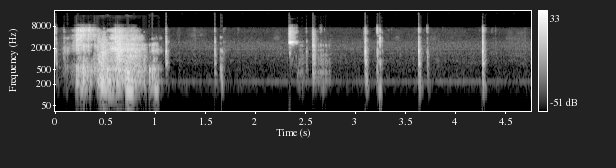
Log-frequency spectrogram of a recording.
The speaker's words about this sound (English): You can hear gunshots. Yeah. Wait. Nah, it's not gonna work. That's not gonna sound like gunshots, you idiot. That's a lighter.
